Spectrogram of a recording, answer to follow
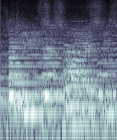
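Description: A group of voices singing a slow hymn, notes held and changing pitch about every half second.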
